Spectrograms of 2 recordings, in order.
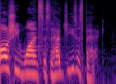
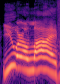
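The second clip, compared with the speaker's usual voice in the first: high, louder and slowing, overwhelmed; joyful disbelief; 7 semitones higher, 7 dB louder, slower than usual. Retold or imitated. Mary realizing Jesus is alive, overjoyed and loud. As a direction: let the joy break through in disbelief. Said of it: "she can't believe it".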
